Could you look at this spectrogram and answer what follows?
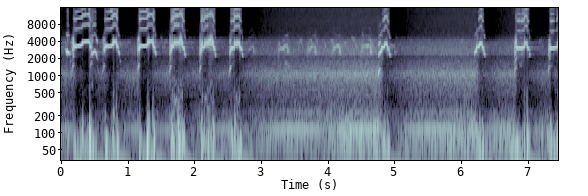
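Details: Bald eagle recorded by a live camera at the West End nest on the morning of 7 July 2023: a burst of shrill piping notes, a pause with softer fainter notes, then a few more high squeals.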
